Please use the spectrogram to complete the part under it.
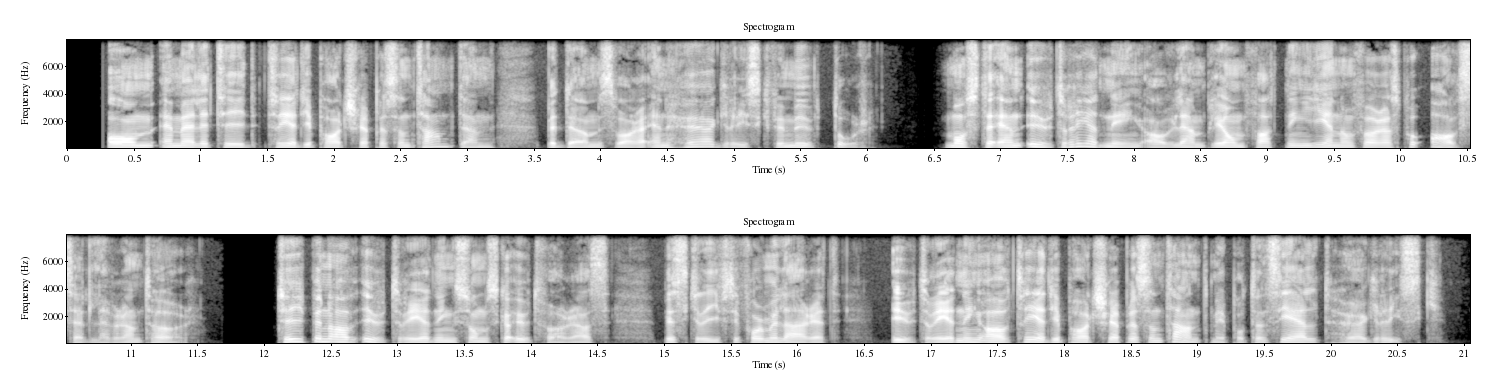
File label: male swedish voice over talent narrative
